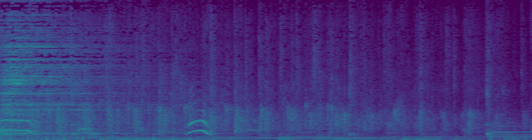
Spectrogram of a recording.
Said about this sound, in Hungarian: úgyhogy kérlek benneteket, hogy fogadjátok őt egy nagy szeretettel és nagy tapssal.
